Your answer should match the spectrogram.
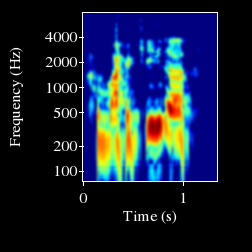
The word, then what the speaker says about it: Markita: Markita.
